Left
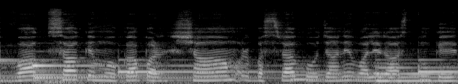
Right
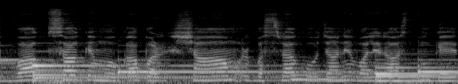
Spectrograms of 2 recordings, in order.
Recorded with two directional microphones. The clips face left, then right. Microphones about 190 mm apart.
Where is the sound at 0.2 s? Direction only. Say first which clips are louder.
Left 1 dB; 45° left (ahead or behind).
